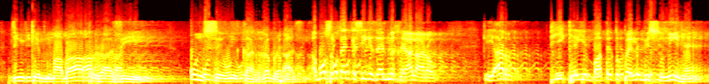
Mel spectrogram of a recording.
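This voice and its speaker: A man's voice: fairly high pitch, roomy sound, rough recording. A man from Karachi preaching a sermon to a gathering, dramatic, acting out dialogue and asking rhetorical questions. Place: gathering near a graveyard.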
